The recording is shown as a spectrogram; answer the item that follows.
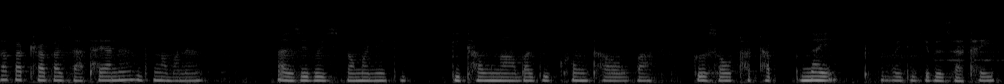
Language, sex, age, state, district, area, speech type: Bodo, female, 30-45, Assam, Kokrajhar, rural, spontaneous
